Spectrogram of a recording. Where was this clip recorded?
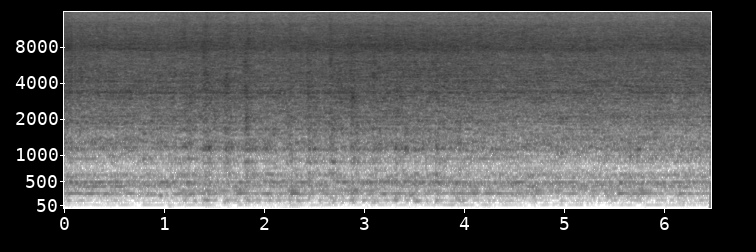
in a restroom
